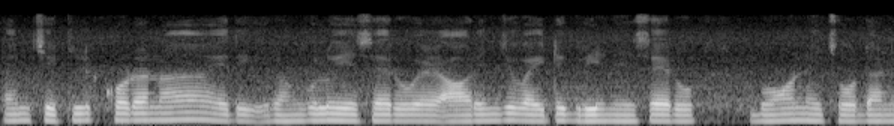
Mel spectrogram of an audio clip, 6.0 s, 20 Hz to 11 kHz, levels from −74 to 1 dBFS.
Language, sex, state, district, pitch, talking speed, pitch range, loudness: Telugu, female, Andhra Pradesh, Guntur, 120 Hz, 120 wpm, 120-130 Hz, -17 LUFS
